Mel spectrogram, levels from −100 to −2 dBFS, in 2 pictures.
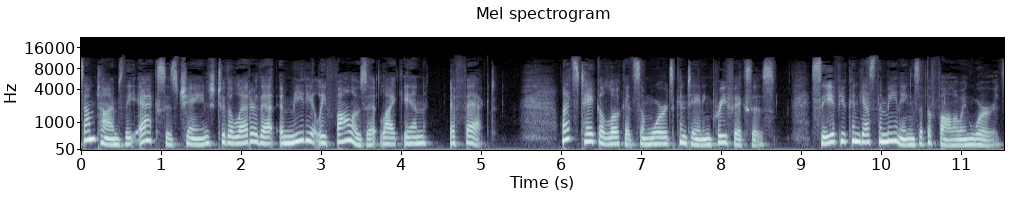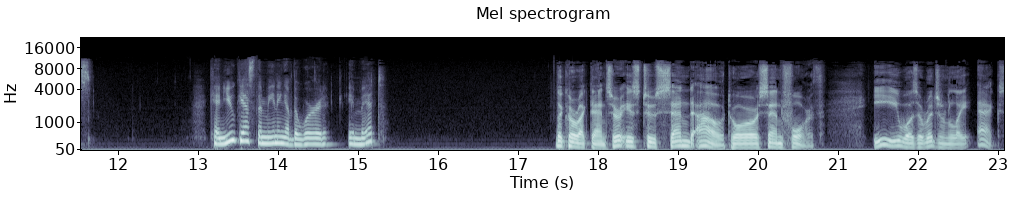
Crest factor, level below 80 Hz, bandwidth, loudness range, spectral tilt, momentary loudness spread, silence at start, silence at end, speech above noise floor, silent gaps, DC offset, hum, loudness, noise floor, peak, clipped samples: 18 dB; -50 dBFS; 12 kHz; 4 LU; -6 dB/octave; 10 LU; 0 s; 0 s; 45 dB; none; 0.5%; none; -20 LUFS; -64 dBFS; -2 dBFS; under 0.1%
